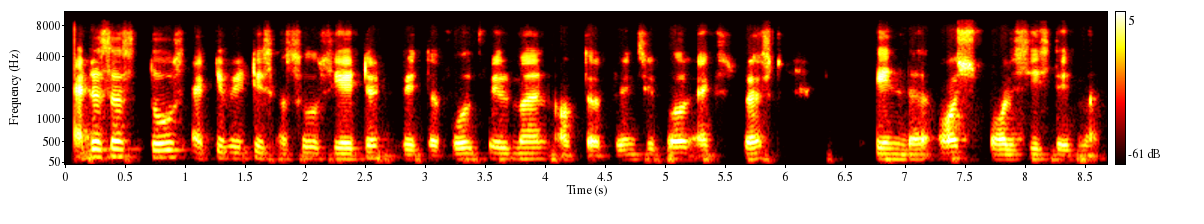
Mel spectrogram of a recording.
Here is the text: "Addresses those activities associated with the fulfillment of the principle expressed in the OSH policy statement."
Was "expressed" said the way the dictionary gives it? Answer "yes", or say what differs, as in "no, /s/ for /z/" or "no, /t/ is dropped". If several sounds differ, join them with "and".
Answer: yes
